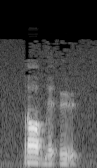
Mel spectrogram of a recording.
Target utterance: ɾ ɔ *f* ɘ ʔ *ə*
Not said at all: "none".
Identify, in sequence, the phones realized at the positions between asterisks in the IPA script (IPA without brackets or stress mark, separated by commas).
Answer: b, ʉ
